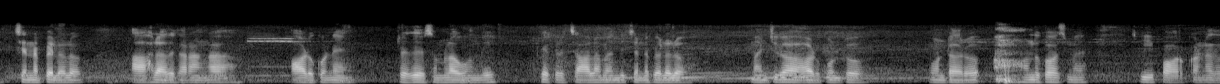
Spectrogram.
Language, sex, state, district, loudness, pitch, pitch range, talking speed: Telugu, male, Andhra Pradesh, Guntur, -20 LUFS, 105 Hz, 100-105 Hz, 90 wpm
